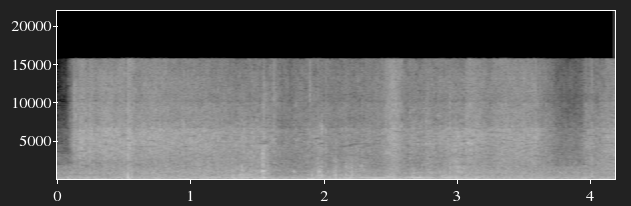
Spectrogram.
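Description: Rustling and crinkling of plastic trash bags and handling noise as toys are gathered up, with a few light clicks.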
